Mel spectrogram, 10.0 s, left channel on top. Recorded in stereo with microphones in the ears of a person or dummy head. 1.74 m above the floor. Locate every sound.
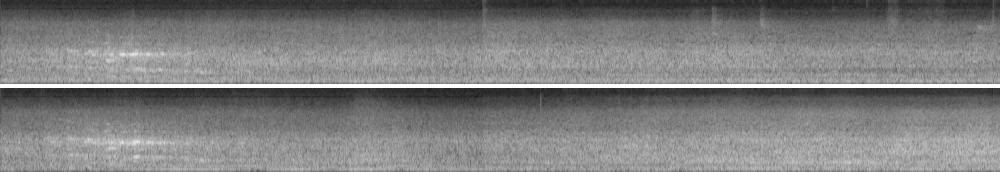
0.4 s laughter: 60° right (ahead or behind), 1.2 m; by 2.7 s 5° left (ahead or behind), 2 m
